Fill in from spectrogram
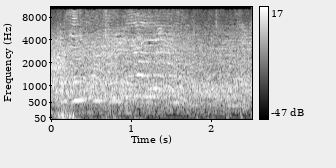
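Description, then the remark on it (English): A large stadium crowd at a football game roars and cheers in a loud, continuous wall of noise that holds steady without a break, after a 26-yard field goal attempt is blocked. No one speaks clearly over it. “Listen to this crowd go crazy.”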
